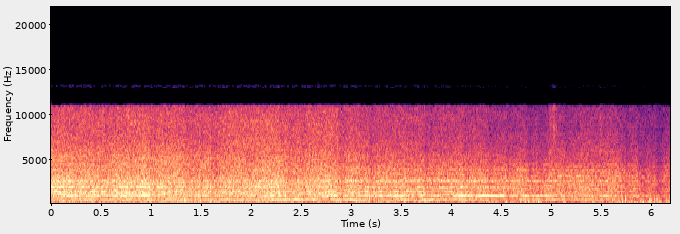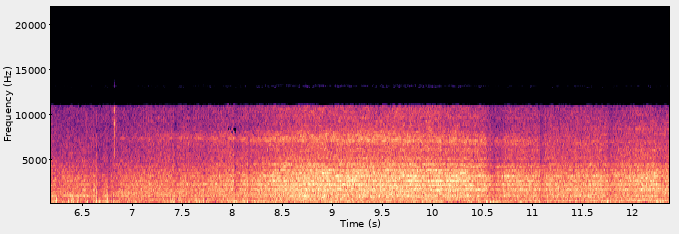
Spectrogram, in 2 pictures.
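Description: VR Sr2 electric locomotive pulling away with a steady whine that fades after about five seconds. Double-deck passenger coaches then roll past, with a continuous rumble of wheels on rails.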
